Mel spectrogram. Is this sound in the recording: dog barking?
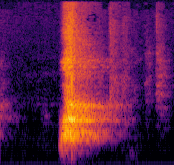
yes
